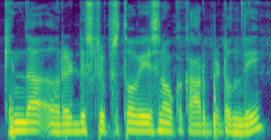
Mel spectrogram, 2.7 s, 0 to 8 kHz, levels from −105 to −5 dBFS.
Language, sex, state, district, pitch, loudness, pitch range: Telugu, male, Telangana, Mahabubabad, 130 Hz, -16 LUFS, 120-135 Hz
